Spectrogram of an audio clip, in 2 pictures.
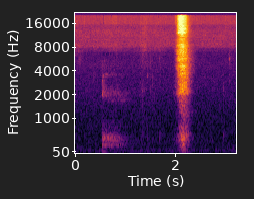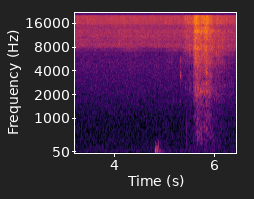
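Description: A faint intake of breath, then two sharp, wet, explosive sneezes a few seconds apart in a quiet room. Ordinary sneezing.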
